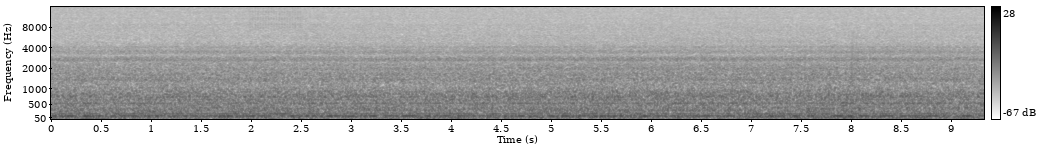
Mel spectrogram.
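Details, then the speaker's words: FlashForge Creator Pro 3D printer after replacing the loud stock 40mm fan with a Noctua NF-A4x10 FLX fan run through a 24V-to-12V buck converter: soft steady low hum with faint airy hiss, no rattle or whine; quiet normal fan. "So hopefully you can hear the difference between the original fan and the aftermarket fan."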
